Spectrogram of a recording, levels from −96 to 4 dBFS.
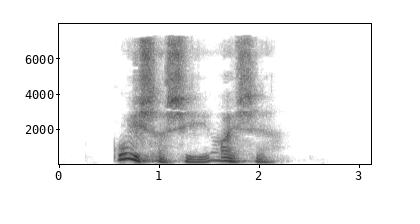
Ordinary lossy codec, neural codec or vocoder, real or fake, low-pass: AAC, 32 kbps; none; real; 7.2 kHz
